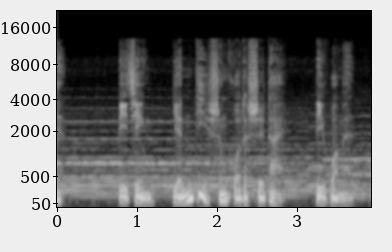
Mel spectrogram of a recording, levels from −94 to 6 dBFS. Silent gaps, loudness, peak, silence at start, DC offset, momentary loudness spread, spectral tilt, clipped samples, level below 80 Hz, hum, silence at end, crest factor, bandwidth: none; -20 LUFS; -4 dBFS; 0 s; under 0.1%; 12 LU; -5.5 dB/octave; under 0.1%; -38 dBFS; none; 0 s; 14 dB; 13.5 kHz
